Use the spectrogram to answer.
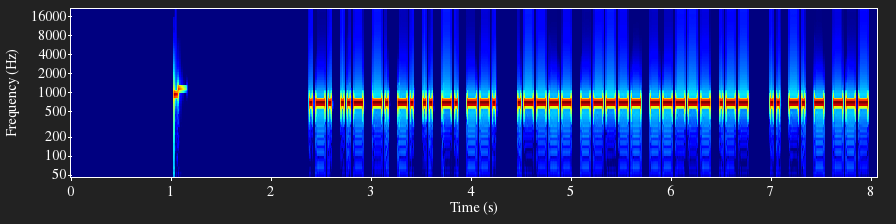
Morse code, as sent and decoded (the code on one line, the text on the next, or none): .-. ..- -. -. .. -. --. / .---- ----- ----- .-- / .. -. - ---
RUNNING 100W INTO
